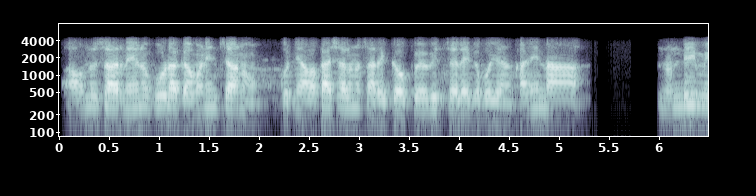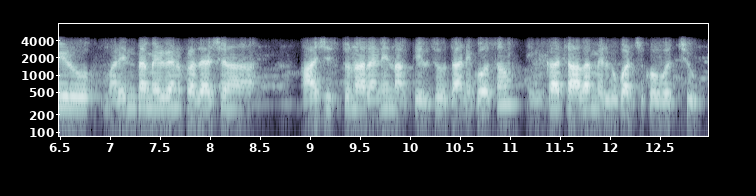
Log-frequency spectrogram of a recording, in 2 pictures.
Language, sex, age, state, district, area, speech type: Telugu, male, 18-30, Telangana, Mahabubabad, urban, conversation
